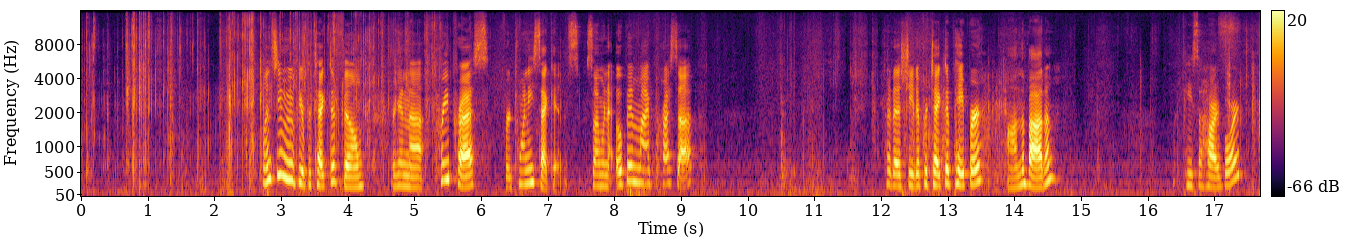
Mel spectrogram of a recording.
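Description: Paper rustles as a woman handles a sheet.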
